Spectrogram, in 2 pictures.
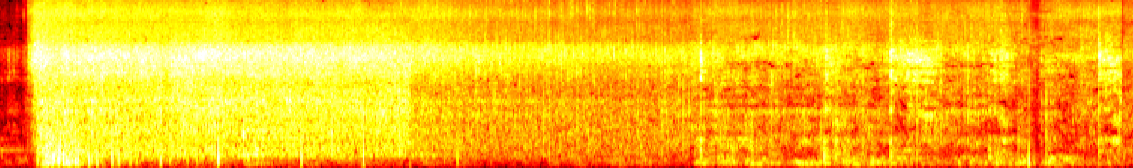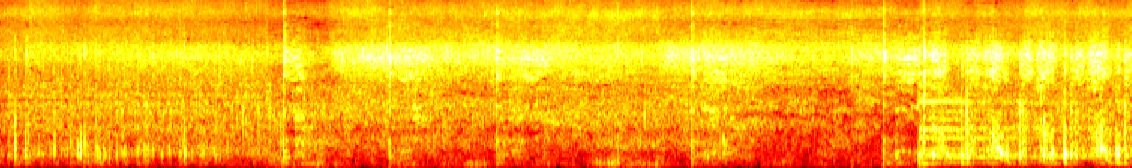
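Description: Chopped onions, tomatoes and dried red chillies sizzling in hot oil in a large wok, stirred with a metal spatula that clicks and scrapes. The sizzle starts suddenly and is loudest for the first four seconds, then settles to a steady frying hiss.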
